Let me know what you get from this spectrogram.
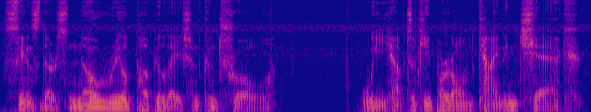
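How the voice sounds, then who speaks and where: A man playing a reserved, rational vampire messenger in an audio roleplay, dry and guarded, with a gravelly, deep voice. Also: big pitch swings, unhurried, heavily acted. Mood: reserved, matter-of-fact. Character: reserved, rational male vampire messenger, over fifty years undead.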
